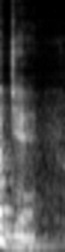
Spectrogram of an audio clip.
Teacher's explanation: जय में आपको ज़्यादा हवा नहीं निकलेगी मुंह से, चाहे आप मुंह से बोलकर देख सकते हैं। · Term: अल्पप्राण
